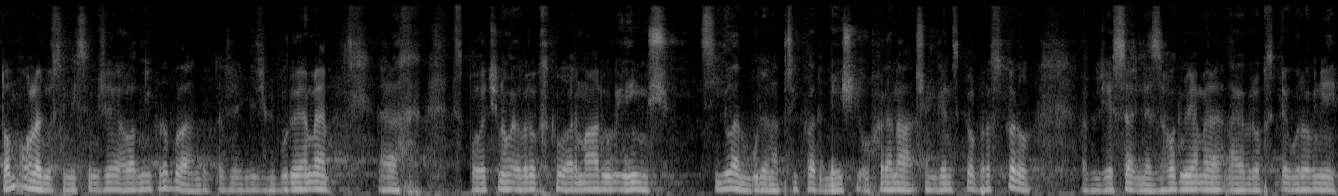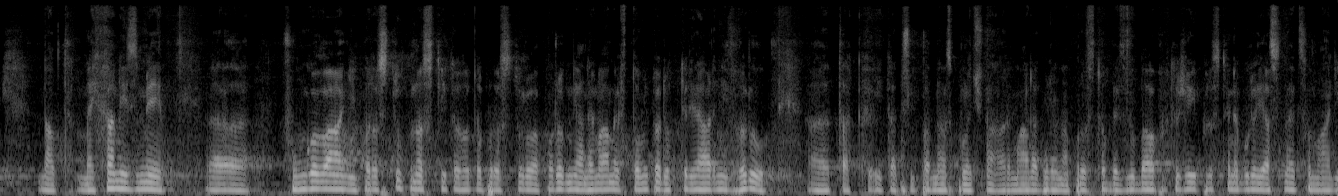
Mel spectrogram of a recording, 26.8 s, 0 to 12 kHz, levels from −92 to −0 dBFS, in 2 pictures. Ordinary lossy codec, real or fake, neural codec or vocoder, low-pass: MP3, 64 kbps; fake; codec, 24 kHz, 3 kbps, HILCodec; 10.8 kHz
